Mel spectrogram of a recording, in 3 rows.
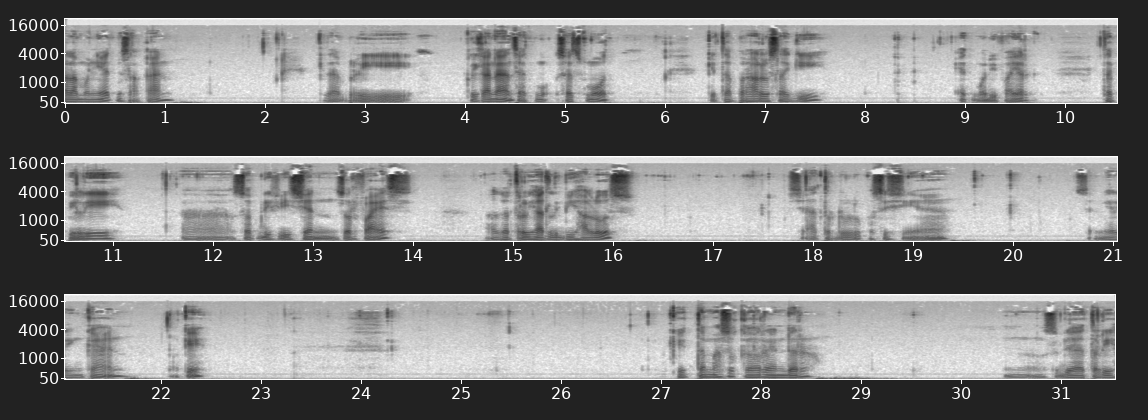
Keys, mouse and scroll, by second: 1.0 click, 3.1 right click, 7.0 click, 8.8 click, 14.8 middle click, 15.5 `, 16.6 ctrl+middle click, 16.9 middle click, 17.2 ctrl+middle click, 18.0 r, 21.0 click, 22.3 middle click, 22.7 ctrl+middle click, 22.9 ctrl+middle click, 23.2 ctrl+middle click, 23.4 middle click, 23.9 alt+a, 24.4 shift+middle click, 26.6 ctrl+middle click, 27.9 z, 30.0 middle click.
